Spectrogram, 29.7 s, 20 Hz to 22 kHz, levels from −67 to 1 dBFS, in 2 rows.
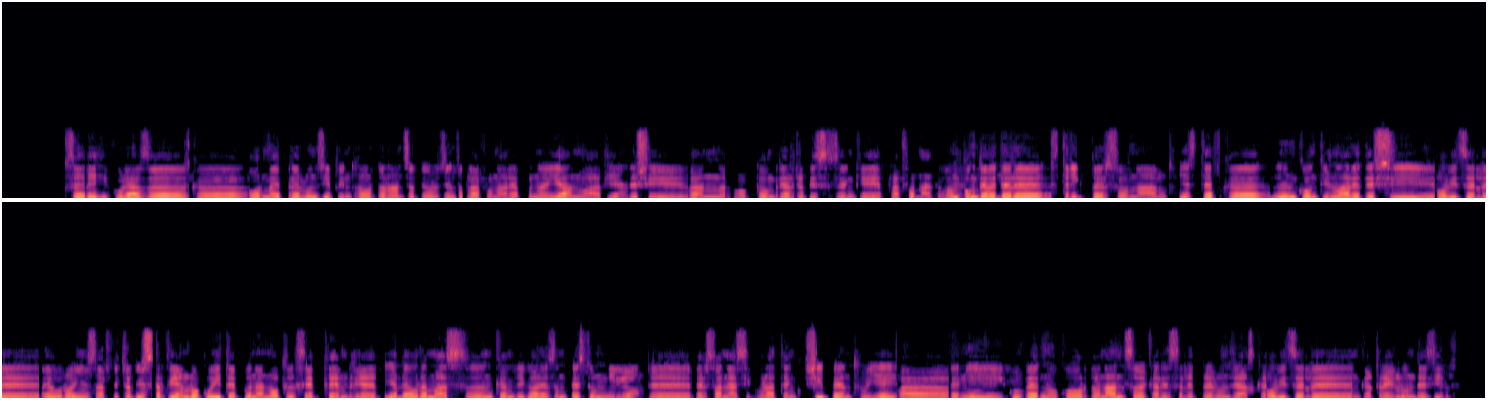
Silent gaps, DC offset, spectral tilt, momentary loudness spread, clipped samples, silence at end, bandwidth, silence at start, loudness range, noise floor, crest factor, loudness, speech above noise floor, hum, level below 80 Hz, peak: none; under 0.1%; -4.5 dB/octave; 7 LU; under 0.1%; 0.3 s; 8.2 kHz; 0.65 s; 4 LU; -73 dBFS; 18 dB; -23 LUFS; 49 dB; none; -60 dBFS; -6 dBFS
